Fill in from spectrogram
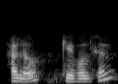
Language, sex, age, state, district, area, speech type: Bengali, male, 60+, West Bengal, Paschim Bardhaman, urban, conversation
